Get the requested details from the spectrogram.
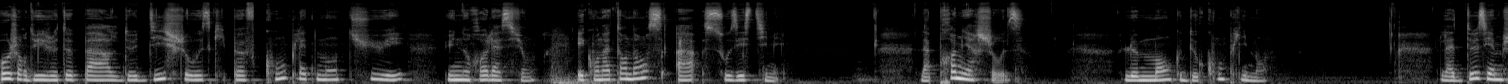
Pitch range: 190-230 Hz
